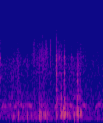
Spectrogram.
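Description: A dove cooing faintly in the background: a run of short, low, evenly repeated notes. Soft rustling and clicks about a second in.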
